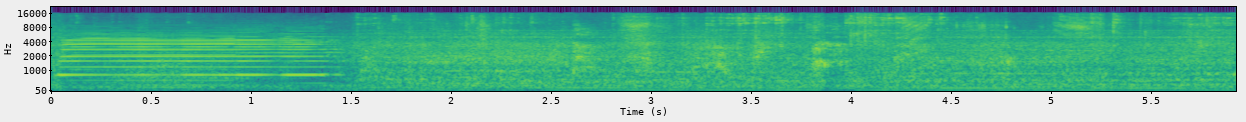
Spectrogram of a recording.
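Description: Small red concertina sounding one held reed chord for about a second and a half. After that it stops and a low steady hum with a noisy hiss takes over.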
